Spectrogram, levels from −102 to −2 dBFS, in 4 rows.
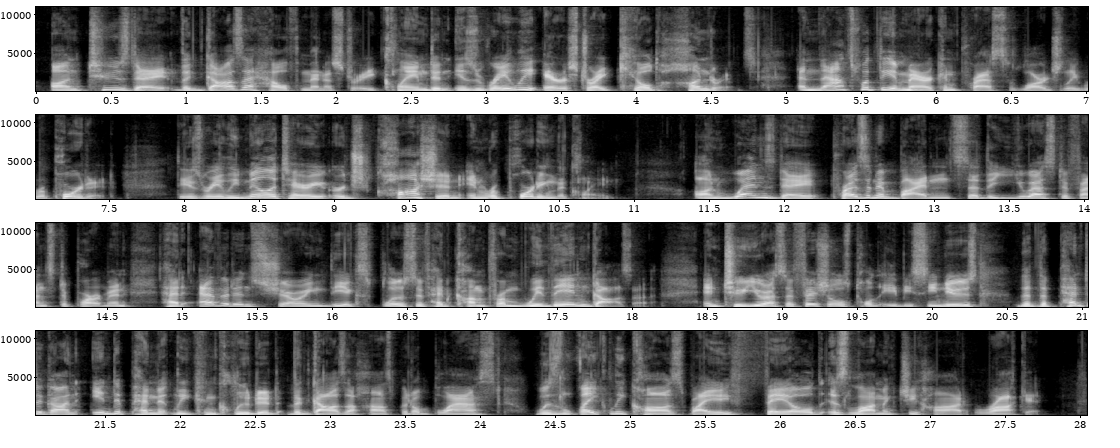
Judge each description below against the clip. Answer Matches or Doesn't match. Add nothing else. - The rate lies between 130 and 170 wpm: Matches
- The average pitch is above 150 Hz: Doesn't match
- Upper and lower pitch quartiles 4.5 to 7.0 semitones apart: Matches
